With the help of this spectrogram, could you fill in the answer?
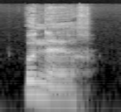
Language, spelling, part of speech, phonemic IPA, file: French, honneurs, noun, /ɔ.nœʁ/, LL-Q150 (fra)-honneurs.wav
- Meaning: plural of honneur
